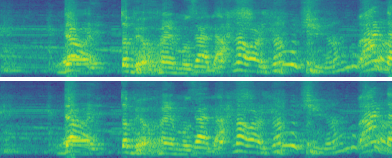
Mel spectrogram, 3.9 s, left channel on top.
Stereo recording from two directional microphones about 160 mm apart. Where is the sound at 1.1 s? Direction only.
15° left (ahead or behind).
